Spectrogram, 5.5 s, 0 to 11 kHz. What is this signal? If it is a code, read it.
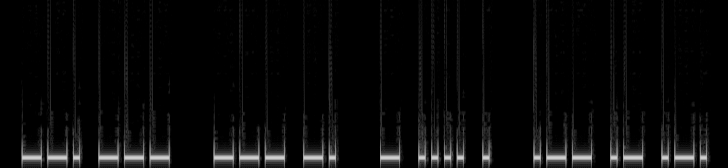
Morse code, heard as a keyed tone, about 25 wpm, 700 Hz. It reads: GO ON THE WAR
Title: Sentences from Top 1400 Words 25wpm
